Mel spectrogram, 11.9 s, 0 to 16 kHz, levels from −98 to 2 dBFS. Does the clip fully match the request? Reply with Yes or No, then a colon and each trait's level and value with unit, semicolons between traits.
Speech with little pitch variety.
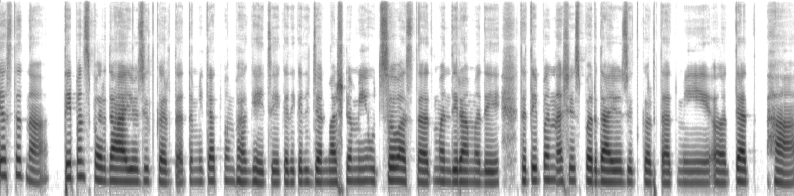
Yes: narrow, 1.9 semitones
